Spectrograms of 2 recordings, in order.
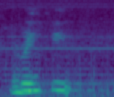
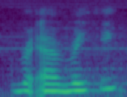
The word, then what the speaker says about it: Reiki: Reiki. Did I say it right? – Yeah. – Reiki healing.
